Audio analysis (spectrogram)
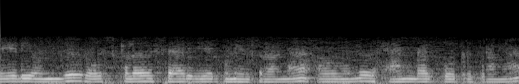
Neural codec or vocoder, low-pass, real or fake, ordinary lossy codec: codec, 44.1 kHz, 2.6 kbps, SNAC; 3.6 kHz; fake; Opus, 16 kbps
